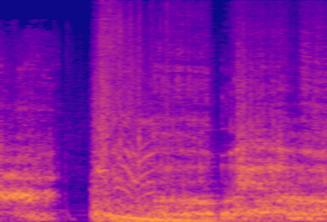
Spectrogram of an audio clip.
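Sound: tiger roar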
